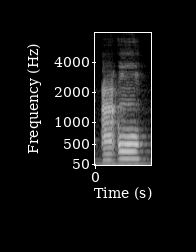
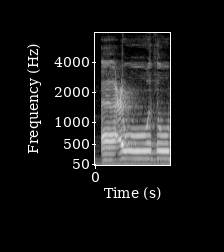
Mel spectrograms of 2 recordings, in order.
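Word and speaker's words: أعوذ: Ya, kami ingatkan kembali kepada sahabat-sahabat semuanya bahwa bacaan ta'awudz itu yang pertama adalah huruf A. Kemudian huruf A ya. Ini huruf A dan A itu harus berbeda, ya tidak sama. Atau nanti sahabat membacanya a'u, gitu kan, ain dua-duanya. Atau mungkin sebaliknya, dua-duanya huruf A, a'u. Nah, ini salah ya.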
